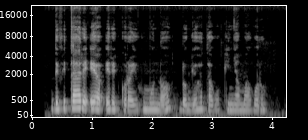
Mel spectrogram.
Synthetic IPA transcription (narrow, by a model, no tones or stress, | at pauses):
ðifitaɾeʔejɔʔeɾekuɾaihumonɔdoɡeɦɔt̪aɣokiɲamaɣoɾo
